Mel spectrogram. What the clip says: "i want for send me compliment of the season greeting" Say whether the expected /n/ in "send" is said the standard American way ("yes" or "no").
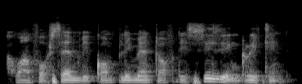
yes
